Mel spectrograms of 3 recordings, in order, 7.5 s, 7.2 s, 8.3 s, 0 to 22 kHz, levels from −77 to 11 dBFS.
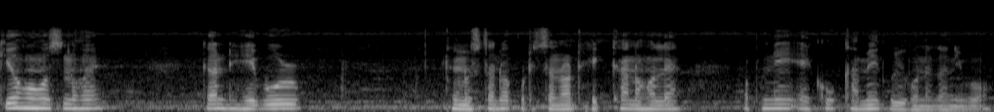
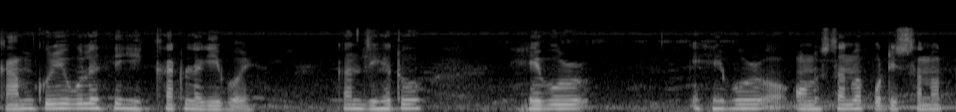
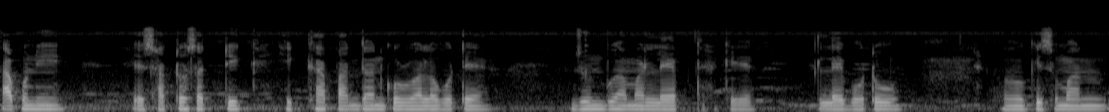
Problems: background sounds at intervals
